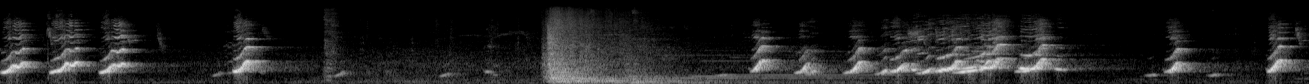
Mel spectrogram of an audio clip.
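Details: White-handed gibbon at Maruyama Zoo, Sapporo, recorded 11 July 2020: loud hooting calls rising and falling in quick series, several bursts of rapid repeated notes, broken by a loud thud of banging near six seconds.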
